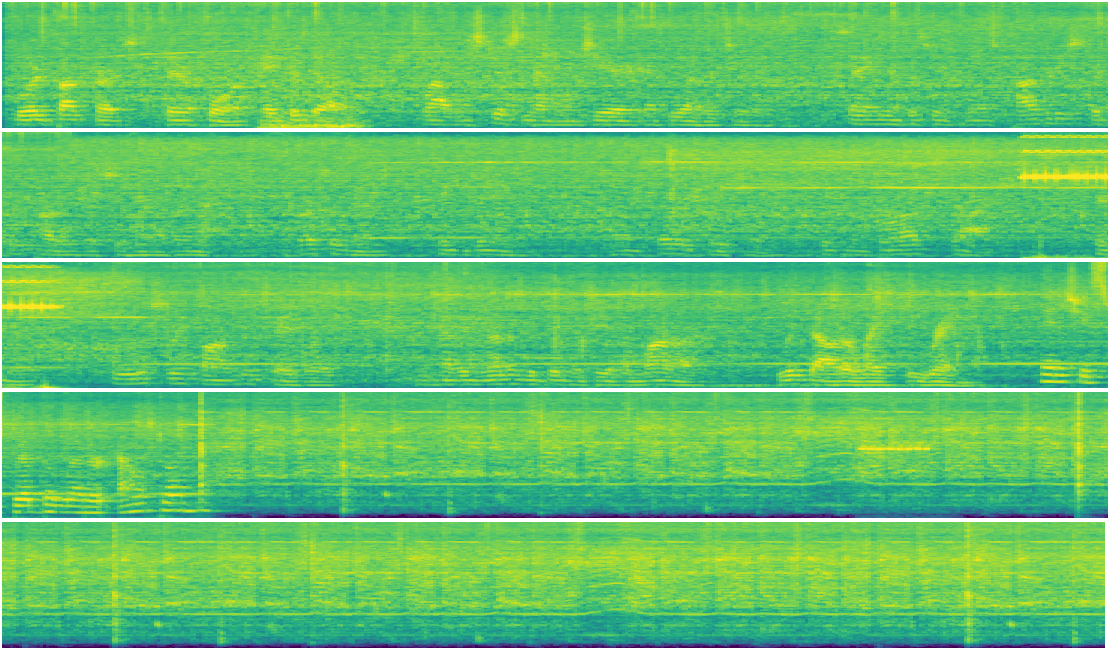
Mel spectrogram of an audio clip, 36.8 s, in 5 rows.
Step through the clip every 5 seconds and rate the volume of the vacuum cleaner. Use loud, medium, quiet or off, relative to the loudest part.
medium, medium, medium, medium, loud, loud, loud, loud.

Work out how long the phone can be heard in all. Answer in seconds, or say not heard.
2 s.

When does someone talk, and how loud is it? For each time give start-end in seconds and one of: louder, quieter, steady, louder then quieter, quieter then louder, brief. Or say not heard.
0.1-23.5 quieter then louder.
